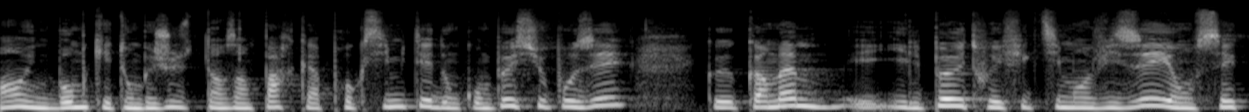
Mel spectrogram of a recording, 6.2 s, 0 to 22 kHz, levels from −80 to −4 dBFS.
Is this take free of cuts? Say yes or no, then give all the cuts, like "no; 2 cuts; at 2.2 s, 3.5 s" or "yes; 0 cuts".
yes; 0 cuts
